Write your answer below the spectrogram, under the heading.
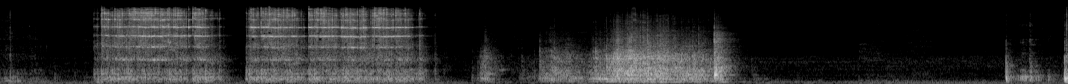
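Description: Glass marbles swirling round against a glass bowl, setting it ringing in two long runs of a couple of seconds each. Then a marble rolls briefly down a wooden wave-shaped track, and there are a few light wooden knocks near the end.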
